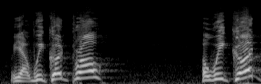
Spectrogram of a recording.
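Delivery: high, loud mock bro challenge; tough-guy challenge. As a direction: puff up like a bro picking a fight. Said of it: "he looks at me and he goes".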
